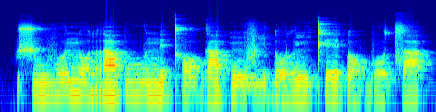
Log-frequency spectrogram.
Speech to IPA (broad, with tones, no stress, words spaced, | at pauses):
ʃu˨ βʊ˦ no˦ra˦puː˦nɪ˨ kʰɔ˦ɡa˨˦kʷũ˦ vi˦ɗo˨lĩ˦ kʰe˦ɗɔ˨bo˦ t͡sa˦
